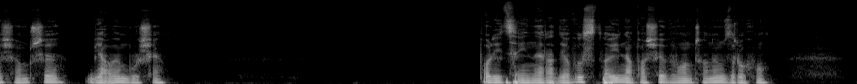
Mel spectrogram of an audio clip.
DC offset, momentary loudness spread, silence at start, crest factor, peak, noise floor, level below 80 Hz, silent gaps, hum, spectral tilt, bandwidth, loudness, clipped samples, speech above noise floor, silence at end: under 0.1%; 8 LU; 0 s; 18 dB; -8 dBFS; -76 dBFS; -38 dBFS; none; none; -5.5 dB/octave; 17.5 kHz; -25 LUFS; under 0.1%; 52 dB; 0.9 s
